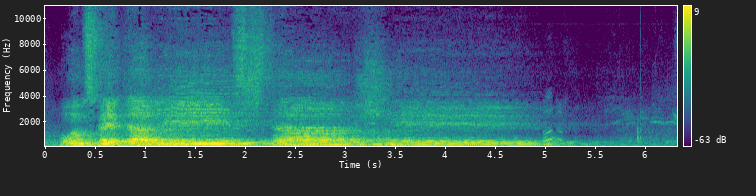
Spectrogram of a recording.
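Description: A men's choir sings together in harmony outdoors.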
